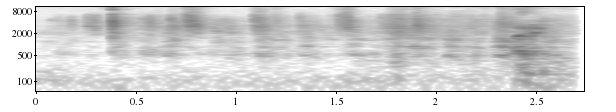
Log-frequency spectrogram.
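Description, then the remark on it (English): A female dog pants in quick, breathy bursts, with a soft whimper mixed in, over a quiet background. “there's my dog Ash. She wants to be a part of it, I guess”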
